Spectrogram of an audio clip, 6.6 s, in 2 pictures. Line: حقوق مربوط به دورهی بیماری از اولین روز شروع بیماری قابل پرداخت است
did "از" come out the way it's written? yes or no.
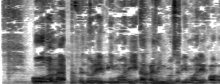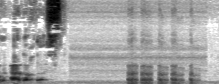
no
